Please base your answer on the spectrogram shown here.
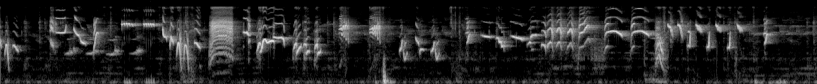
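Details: Agitated Oriental magpie-robin, riled up to fight, delivering a dense, fast song of sharp whistles, scratchy squawks and rapid chattering notes, one loud harsh burst early, then quick rising and falling phrases running almost without pause.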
